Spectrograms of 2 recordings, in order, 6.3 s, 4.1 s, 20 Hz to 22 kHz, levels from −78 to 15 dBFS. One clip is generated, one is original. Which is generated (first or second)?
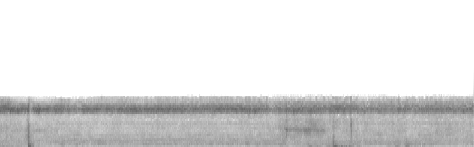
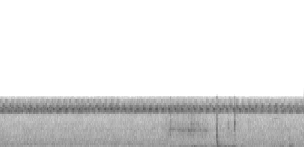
first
